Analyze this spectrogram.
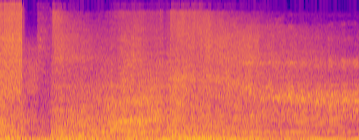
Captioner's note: guns banging; ground rumbles; monster roars; character laughing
